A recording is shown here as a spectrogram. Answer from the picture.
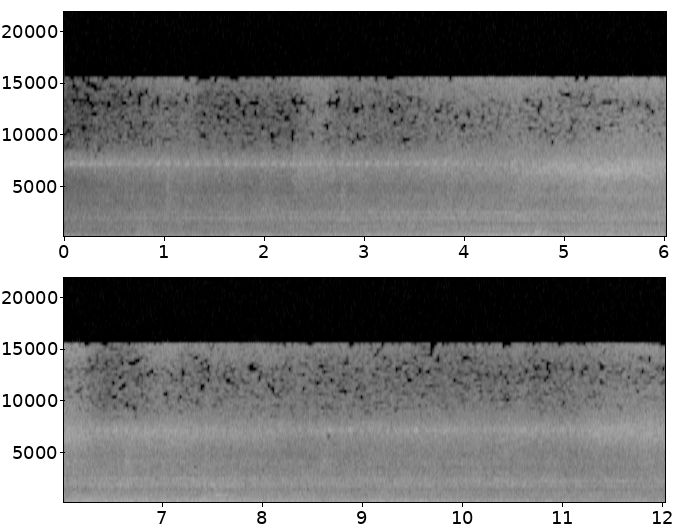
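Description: Electric commuter train running past close alongside the platform. The rumble of its wheels on the rails grows louder over the first few seconds as it comes in, then holds steady as the cars go by.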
